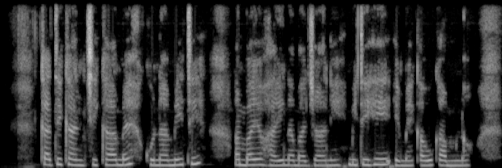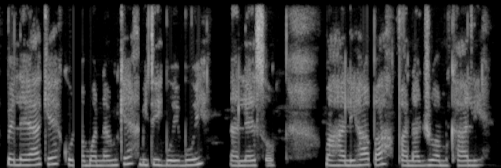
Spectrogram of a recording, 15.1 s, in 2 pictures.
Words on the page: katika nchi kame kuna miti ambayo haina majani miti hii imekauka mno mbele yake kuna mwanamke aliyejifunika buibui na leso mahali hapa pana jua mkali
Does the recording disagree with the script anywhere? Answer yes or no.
yes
